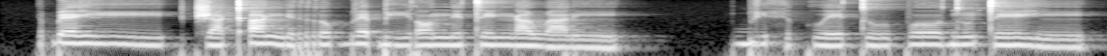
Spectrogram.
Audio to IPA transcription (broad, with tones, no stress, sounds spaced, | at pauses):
ɓ ɛ˦ ɣ iː˦˨ | t͡ʃ a˨ kʼ a˦ ŋ ɪ˨ r o˦ b ɛ˦ ɓ iː˨ ɾ ɔ˦ n ɪ˦ t e˦ ŋ a˦ w a˨ ɾ ĩ˨ | b i˦˨ h ɪ˨ kʷ eː˨ t uː˨ p oː˦ d ũ˦ t eː˦ ɣ ĩ˨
